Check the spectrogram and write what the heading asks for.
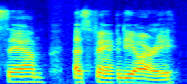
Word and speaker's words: Sam Esfandiari: It's Sam Esfandiari.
